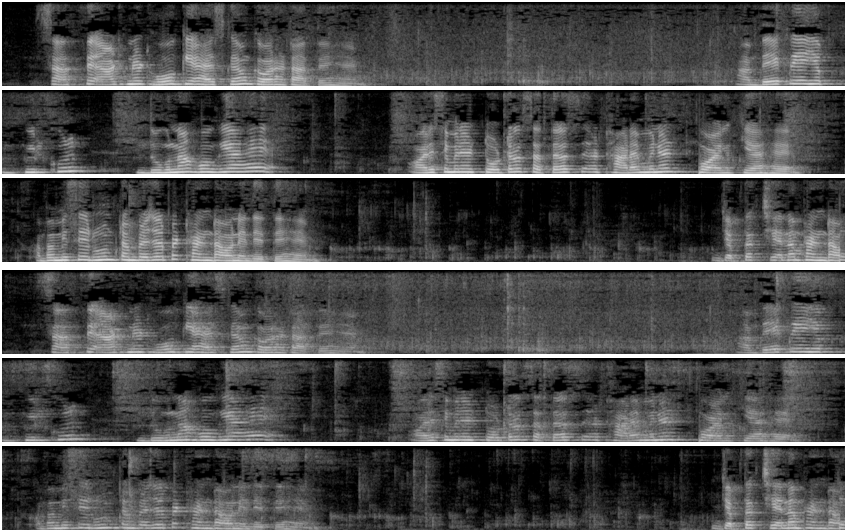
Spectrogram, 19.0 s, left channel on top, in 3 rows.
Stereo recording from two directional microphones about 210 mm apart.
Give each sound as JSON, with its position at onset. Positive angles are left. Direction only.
{"t": 0.3, "sound": "a woman's voice", "side_deg": 40}
{"t": 1.0, "sound": "speech", "side_deg": 55}
{"t": 5.5, "sound": "a woman's voice", "side_deg": 60}
{"t": 7.5, "sound": "a woman's voice", "side_deg": 65}
{"t": 9.4, "sound": "a woman's voice", "side_deg": 65}
{"t": 18.0, "sound": "a woman's voice", "side_deg": -10}
{"t": 18.7, "sound": "a woman's voice", "side_deg": 60}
